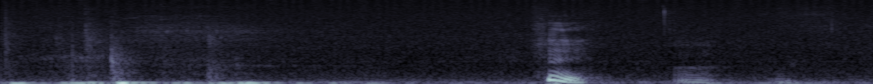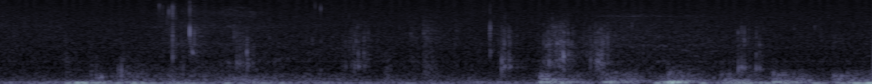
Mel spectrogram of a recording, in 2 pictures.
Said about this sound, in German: Klingt so, als würde er irgendwas über den Boden schieben.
